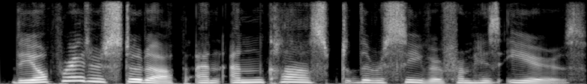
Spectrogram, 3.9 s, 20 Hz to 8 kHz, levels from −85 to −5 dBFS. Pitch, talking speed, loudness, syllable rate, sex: 205 Hz, 170 wpm, -18 LUFS, 5.0 syllables/s, female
